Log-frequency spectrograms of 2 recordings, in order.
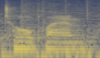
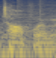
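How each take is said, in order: First: The name begins with a long 'toe' sound. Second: The name begins with a short 'top' sound. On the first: The speaker calls it right. "so I say Toaplan" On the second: The speaker calls it wrong. "instead of Toplin"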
